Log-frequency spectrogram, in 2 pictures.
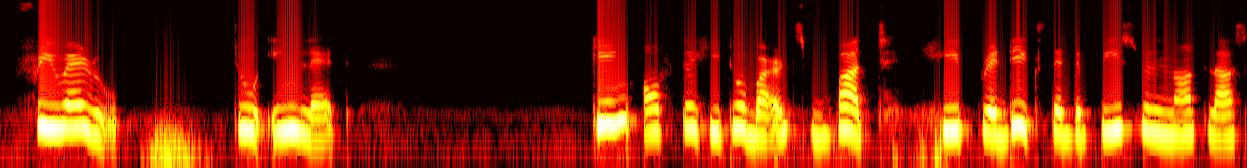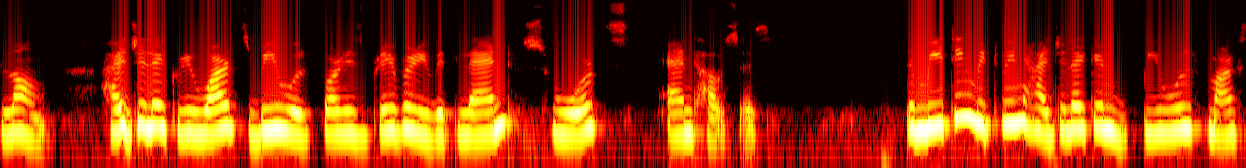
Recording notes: ignore the voice cracks and the background sound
